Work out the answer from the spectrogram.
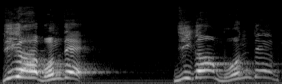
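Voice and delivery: very high, full-force angry yell; acted furious shouting rebuke; loud scolding. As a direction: roar the challenge, stretching the repeat. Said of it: "막 큰 소리 하면서".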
